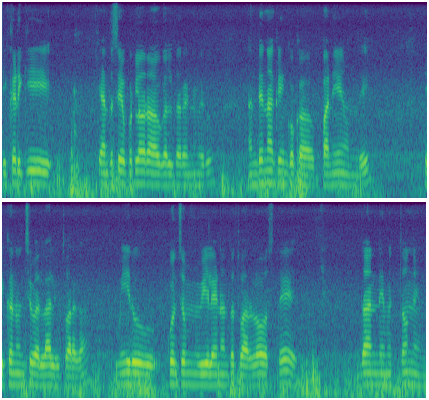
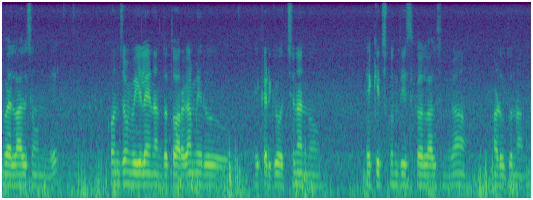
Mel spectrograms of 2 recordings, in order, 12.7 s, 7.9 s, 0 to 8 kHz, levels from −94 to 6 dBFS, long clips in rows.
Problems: constant background noise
